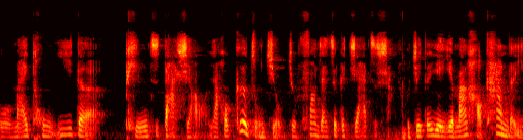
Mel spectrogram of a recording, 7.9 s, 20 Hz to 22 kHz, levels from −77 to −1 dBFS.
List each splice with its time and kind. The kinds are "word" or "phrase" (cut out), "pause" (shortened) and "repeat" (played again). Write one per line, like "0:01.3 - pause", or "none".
0:06.0 - pause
